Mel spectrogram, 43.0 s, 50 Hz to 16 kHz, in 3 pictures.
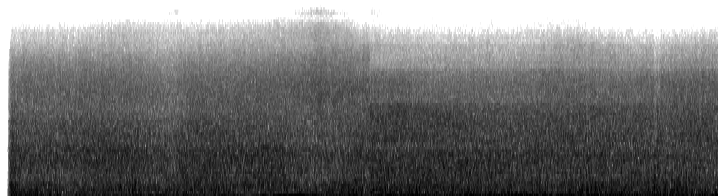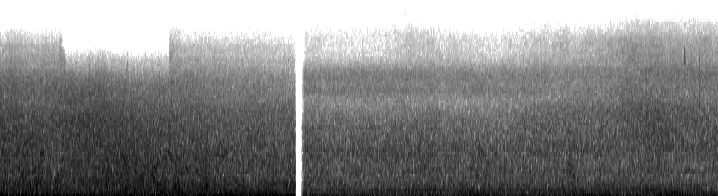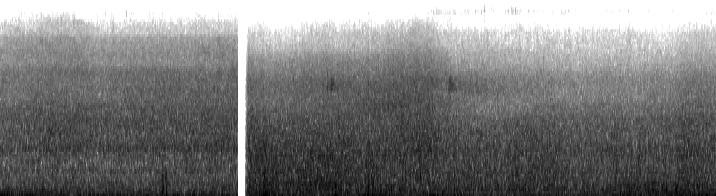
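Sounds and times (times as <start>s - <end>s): heavy rain pouring: 0.2s - 43.0s.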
